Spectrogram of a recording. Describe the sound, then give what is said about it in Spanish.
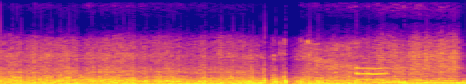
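A go-fast speedboat engine drones steadily over rushing water, with heavy wind buffeting the microphone throughout and a brief dip around the middle. “conocen quiénes son las personas que saben conducir una lancha go fast que puede salir, conocen quiénes tienen las lanchas y salen desde La Guajira.”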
